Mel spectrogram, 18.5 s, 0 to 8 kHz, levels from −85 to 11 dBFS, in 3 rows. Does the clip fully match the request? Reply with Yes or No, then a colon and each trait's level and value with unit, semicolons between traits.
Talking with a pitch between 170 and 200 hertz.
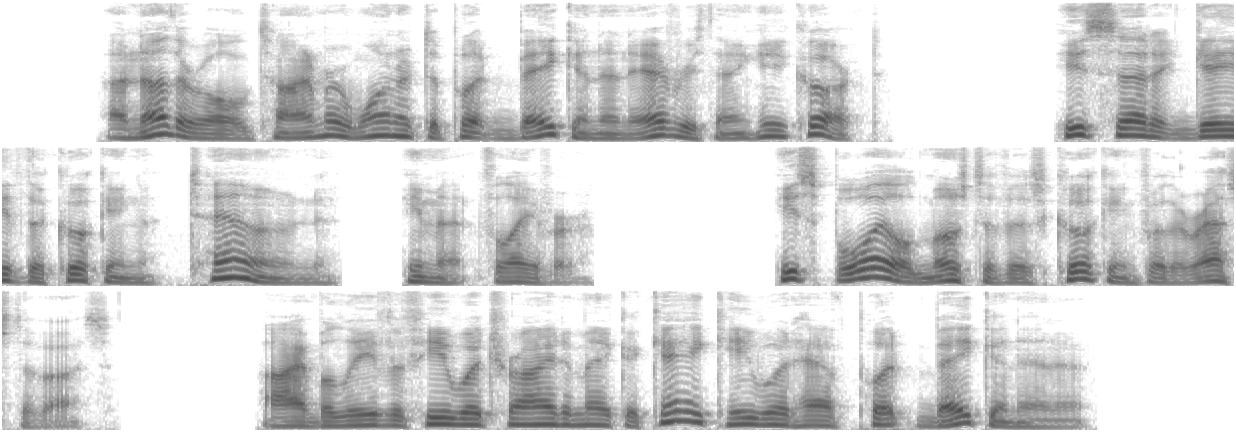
No: low, 110 Hz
